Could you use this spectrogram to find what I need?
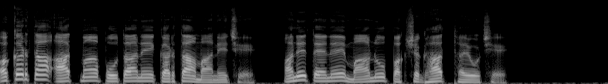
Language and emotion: Gujarati, neutral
